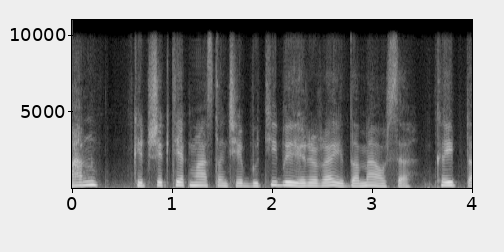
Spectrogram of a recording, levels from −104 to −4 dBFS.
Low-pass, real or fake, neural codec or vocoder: 9.9 kHz; fake; codec, 16 kHz in and 24 kHz out, 0.6 kbps, FocalCodec, streaming, 4096 codes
